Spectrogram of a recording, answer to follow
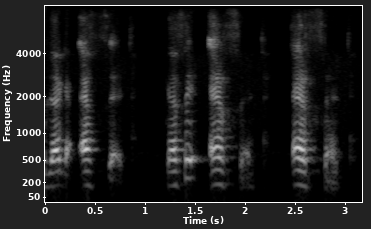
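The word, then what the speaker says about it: ß: और ये beta sine है, इसको कैसे रिप्रेजेंट करेंगे, कैसे प्रोनाउंस करेंगे? ये हो जाएगा एस सेट।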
